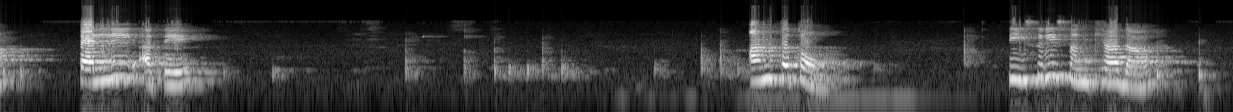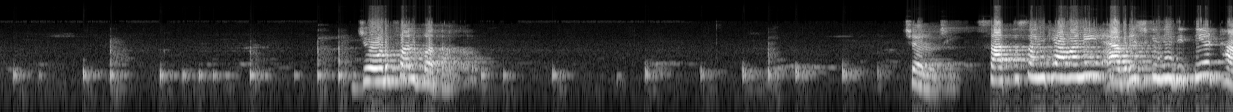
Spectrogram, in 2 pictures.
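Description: A young woman speaks calmly and clearly, close by, as if teaching.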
